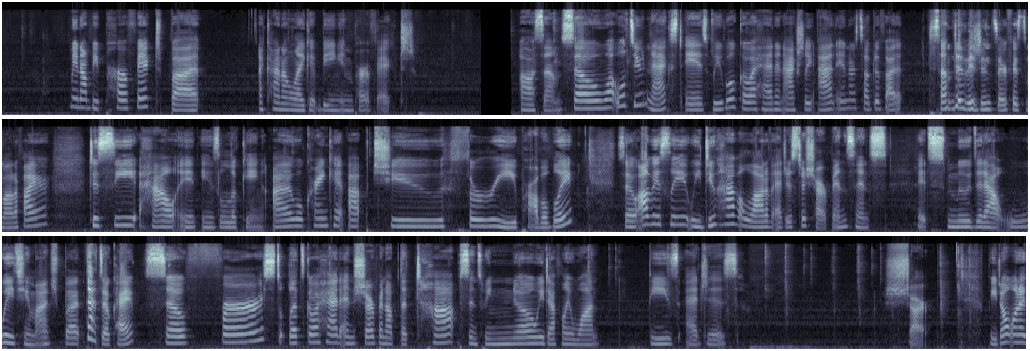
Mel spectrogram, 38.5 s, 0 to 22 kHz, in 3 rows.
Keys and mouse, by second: 12.2-14.1 drag, 16.4-19.2 drag, 32.5-37.6 drag, 33.3-34.4 right drag, 37.6 ctrl+z.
